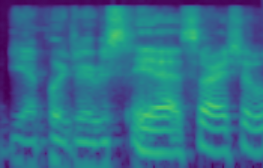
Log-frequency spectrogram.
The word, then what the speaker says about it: Port Jervis: Port Jervis am I saying it right yeah Port Jervis yeah sorry I should have looked at but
